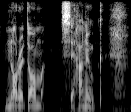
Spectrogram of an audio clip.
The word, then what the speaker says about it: Norodom Sihanouk: This stupa houses the remains of the 20th century Cambodian king, and pardon my pronunciation on this, but it's Norodom Sihanouk.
